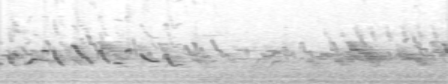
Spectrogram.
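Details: Kecial kuning lure song in ciak-ciak style: an opening burst of fast, loud, high chirps, then softer, fainter twittering over background hiss.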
